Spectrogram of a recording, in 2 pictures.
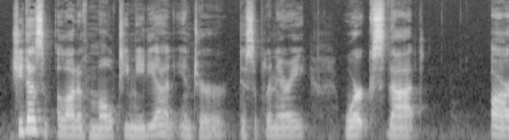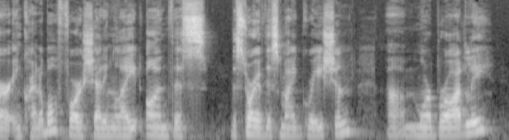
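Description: A woman with a western Canadian accent speaks at a fairly slow pace in a very deep, low pitch, with ordinary pitch variation. The recording is very clean, with a silent background. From western Canada, Calgary. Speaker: writer and filmmaker. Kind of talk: interview.

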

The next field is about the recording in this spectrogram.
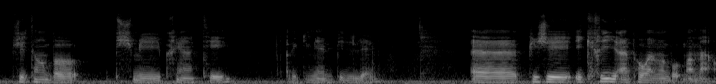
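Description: A man with a very deep, low voice speaks at a fairly slow pace. His pitch varies in an ordinary way, and he takes long, frequent pauses. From Shediac, New Brunswick (Acadia). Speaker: multidisciplinary artist. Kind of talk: interview. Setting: hotel room.

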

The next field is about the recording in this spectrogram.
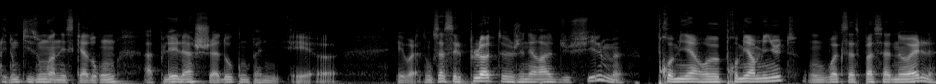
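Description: The recording is very clean, the background silent. A man speaks in a plain, everyday voice with ordinary pitch variation. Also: medium pitch for a man, moderate pace. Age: 20s. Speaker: film podcast host. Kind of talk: casual chat.

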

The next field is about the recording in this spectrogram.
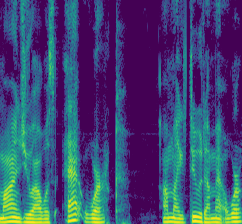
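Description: A man with a plain, everyday voice speaks at a fairly high pitch and a moderate pace, in a dry, close sound with no echo on a very clean recording with a silent background. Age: 30s. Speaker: church drummer. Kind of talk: casual chat.

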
